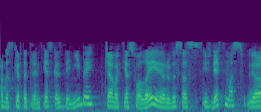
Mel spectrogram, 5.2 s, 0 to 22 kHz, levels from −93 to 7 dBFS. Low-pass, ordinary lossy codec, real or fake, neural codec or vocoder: 5.4 kHz; MP3, 24 kbps; real; none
